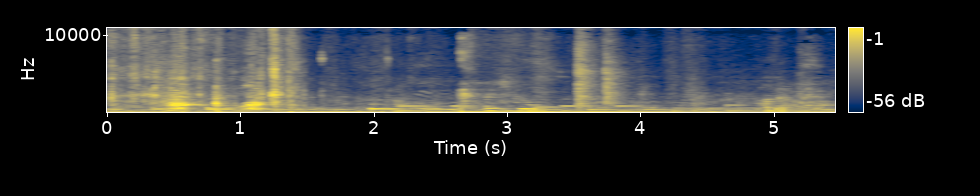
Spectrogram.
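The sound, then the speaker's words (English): A dog named Lucky lets out a few sharp barks and yips in the first second or so, then quiets while a steady background hum and faint voices continue. “Yeah, but this is my dog.”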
